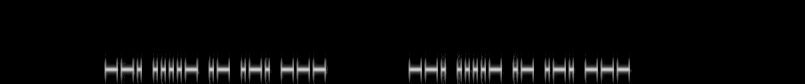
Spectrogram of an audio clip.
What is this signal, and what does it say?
Morse code, heard as a keyed tone, about 32 wpm, 700 Hz. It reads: G4ARO G4ARO
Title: DXCC-100 Call Signs - 5 Characters - Repeated 2x - 30wpm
